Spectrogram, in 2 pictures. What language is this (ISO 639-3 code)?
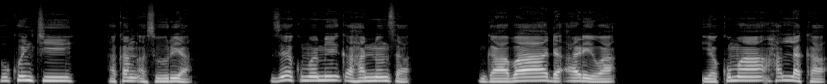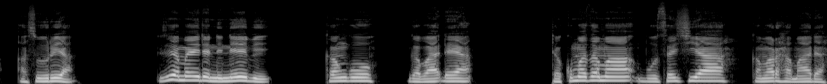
hau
